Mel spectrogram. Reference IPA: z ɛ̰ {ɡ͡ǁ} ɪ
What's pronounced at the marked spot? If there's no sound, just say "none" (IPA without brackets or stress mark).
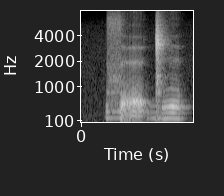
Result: ɡ͡ǁ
